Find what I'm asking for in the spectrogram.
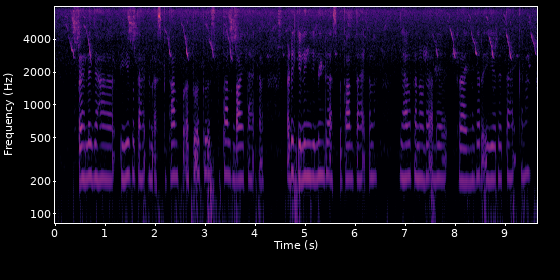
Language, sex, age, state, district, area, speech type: Santali, female, 30-45, Jharkhand, Seraikela Kharsawan, rural, spontaneous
